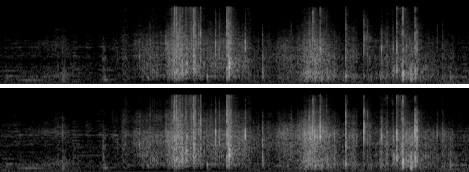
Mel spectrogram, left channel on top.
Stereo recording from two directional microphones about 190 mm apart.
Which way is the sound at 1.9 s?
20° left (ahead or behind).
